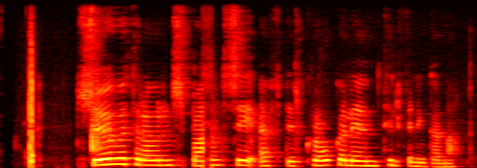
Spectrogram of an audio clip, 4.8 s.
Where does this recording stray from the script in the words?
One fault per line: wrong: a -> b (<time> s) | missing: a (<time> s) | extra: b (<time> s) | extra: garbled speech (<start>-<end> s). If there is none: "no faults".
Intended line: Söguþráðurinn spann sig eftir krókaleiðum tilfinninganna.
no faults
